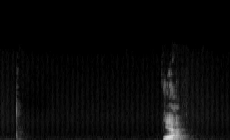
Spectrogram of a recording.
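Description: Near silence, broken by one faint short click early on, then a man saying a single 'yeah' near the end.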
